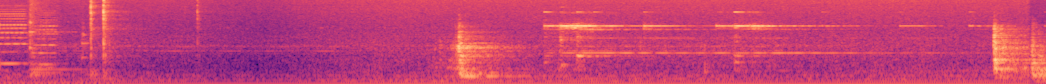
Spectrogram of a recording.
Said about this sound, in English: He found us the perfect yogurt shop door sound. It really brought the event to life.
